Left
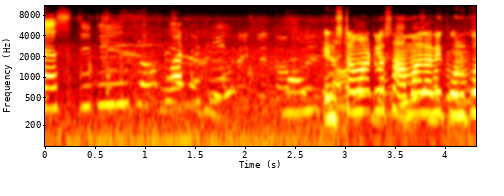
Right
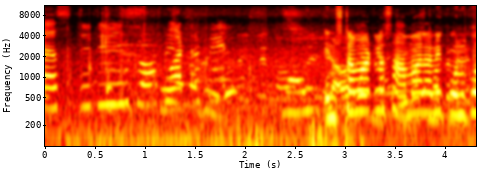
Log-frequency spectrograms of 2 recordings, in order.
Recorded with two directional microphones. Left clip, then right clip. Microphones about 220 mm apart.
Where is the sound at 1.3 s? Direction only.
10° right (ahead or behind).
